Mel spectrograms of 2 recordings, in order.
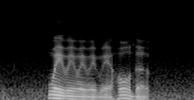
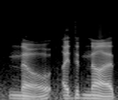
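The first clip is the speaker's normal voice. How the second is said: ordinary delivery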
